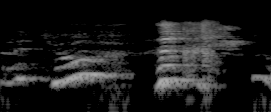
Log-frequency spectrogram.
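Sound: sneeze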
